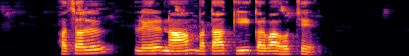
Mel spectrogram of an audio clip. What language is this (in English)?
Magahi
